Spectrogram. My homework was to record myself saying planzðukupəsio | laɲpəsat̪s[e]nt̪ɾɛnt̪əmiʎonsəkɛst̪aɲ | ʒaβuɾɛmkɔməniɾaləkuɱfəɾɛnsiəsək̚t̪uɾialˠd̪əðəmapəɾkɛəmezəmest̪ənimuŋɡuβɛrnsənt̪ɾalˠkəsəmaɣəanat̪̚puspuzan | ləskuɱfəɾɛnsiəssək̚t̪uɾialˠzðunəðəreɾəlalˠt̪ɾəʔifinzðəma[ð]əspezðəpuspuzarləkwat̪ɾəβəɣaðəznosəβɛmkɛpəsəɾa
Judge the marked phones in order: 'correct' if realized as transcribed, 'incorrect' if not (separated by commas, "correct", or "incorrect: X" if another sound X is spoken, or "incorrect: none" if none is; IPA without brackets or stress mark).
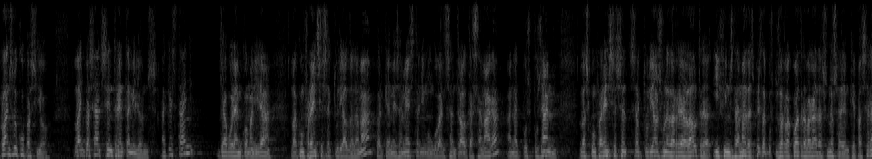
correct, correct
